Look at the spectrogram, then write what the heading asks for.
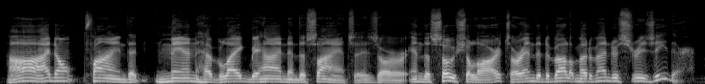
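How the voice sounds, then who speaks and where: A man's voice: mid-range voice, no room sound. A middle-aged man preaching a radio sermon in an earnest, emphatic, oratorical manner. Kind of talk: radio sermon with scripture readings.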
